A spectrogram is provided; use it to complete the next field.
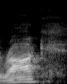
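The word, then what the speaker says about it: Rak: my name is Dr rock that is pronounced Rock spelled r-a-k I am a lifestyle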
